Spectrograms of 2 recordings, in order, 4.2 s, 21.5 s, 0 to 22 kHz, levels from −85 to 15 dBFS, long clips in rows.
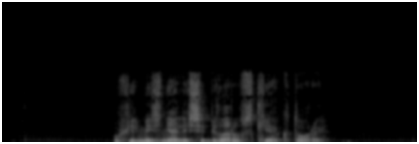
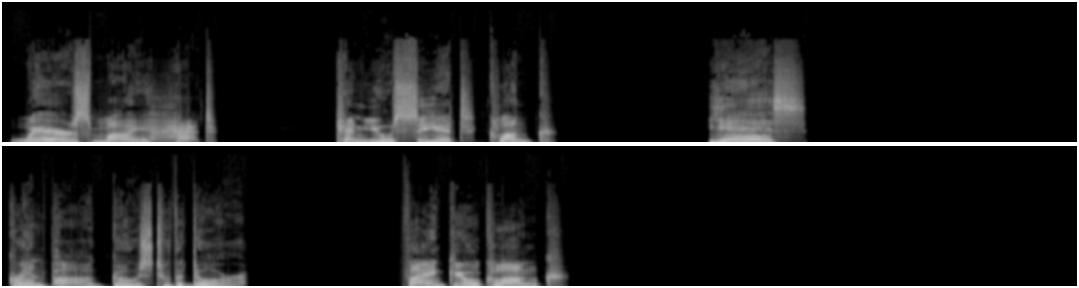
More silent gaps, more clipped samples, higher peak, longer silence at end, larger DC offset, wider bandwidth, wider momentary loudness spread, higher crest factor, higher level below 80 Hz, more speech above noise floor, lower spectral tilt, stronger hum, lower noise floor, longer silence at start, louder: neither; neither; second, -26 dBFS vs -2 dBFS; second, 0.65 s vs 5.15 s; neither; second, 11.5 kHz vs 16.5 kHz; second, 10 LU vs 14 LU; about the same, 18 dB vs 20 dB; about the same, -66 dBFS vs -64 dBFS; second, 36 dB vs over 72 dB; first, -5.5 dB/octave vs -4 dB/octave; neither; second, -76 dBFS vs under -90 dBFS; first, 1.1 s vs 0.1 s; second, -41 LUFS vs -18 LUFS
